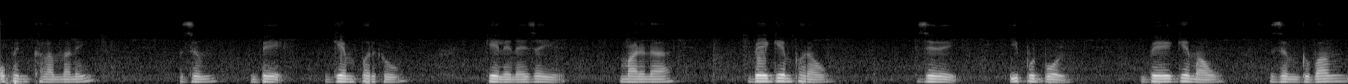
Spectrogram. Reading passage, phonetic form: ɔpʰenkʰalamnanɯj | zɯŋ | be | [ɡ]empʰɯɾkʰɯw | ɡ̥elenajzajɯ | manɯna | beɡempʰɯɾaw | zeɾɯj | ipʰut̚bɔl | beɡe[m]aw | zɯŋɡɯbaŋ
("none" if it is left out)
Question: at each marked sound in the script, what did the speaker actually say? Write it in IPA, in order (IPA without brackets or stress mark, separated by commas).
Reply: ɡ, m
